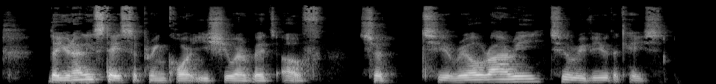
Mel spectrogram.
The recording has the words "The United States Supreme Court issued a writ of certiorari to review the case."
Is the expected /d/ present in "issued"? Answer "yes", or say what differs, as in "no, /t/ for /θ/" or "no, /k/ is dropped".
no, /d/ is dropped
